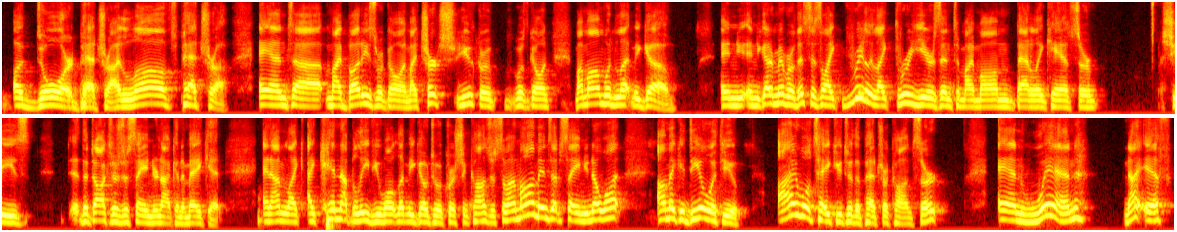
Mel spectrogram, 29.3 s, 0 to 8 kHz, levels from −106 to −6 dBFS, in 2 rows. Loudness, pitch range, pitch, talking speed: -23 LUFS, 145-190 Hz, 160 Hz, 195 wpm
